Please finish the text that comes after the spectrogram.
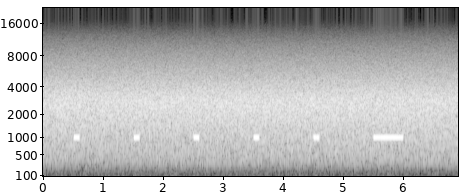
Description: Radio time signal (six pips, as the Greenwich Time Signal), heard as pips, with radio hiss.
